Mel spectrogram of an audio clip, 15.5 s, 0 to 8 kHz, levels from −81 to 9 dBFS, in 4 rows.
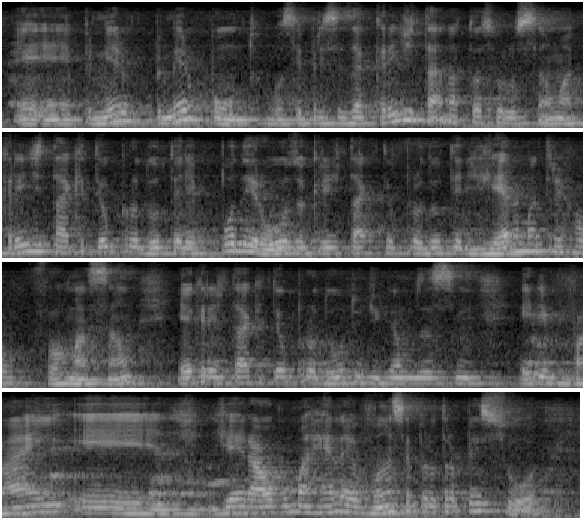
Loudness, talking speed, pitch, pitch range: -26 LUFS, 160 wpm, 135 Hz, 125-145 Hz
